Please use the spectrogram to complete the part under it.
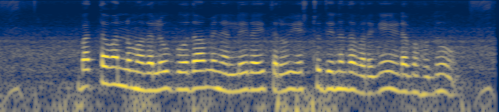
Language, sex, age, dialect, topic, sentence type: Kannada, female, 31-35, Central, agriculture, question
